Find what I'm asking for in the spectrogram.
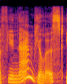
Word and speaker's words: funambulist: And tightrope walking does sound fun and a little bit terrifying, but it's actually pronounced funambulist because it's from the Latin funus, which means rope. And of course, ambulist comes from the Latin ambulare, meaning to walk.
